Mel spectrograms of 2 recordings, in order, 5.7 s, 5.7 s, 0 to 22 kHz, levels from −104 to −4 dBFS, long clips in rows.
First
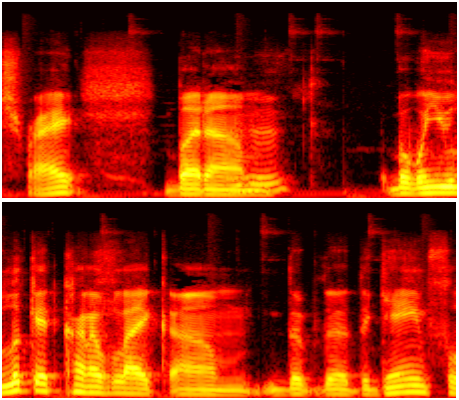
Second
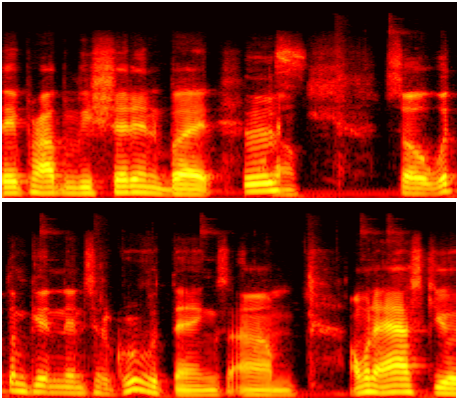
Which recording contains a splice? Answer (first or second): second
